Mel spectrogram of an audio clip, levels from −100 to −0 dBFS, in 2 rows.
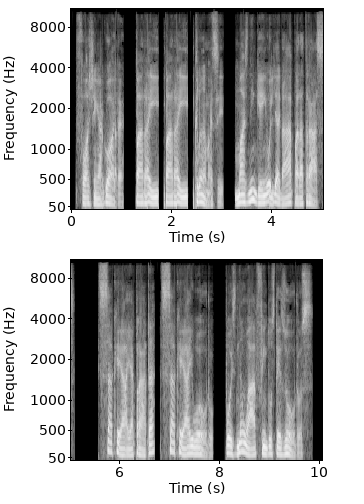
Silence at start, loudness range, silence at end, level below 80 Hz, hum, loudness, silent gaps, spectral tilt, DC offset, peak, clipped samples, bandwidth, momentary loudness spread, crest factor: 0.15 s; 2 LU; 0.25 s; -36 dBFS; none; -12 LUFS; 1.06-1.28 s, 1.76-1.85 s, 2.39-2.43 s, 3.06-3.26 s, 5.12-5.57 s, 6.72-6.81 s, 7.90-8.11 s; -6 dB/octave; under 0.1%; 0 dBFS; under 0.1%; 10.5 kHz; 8 LU; 12 dB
